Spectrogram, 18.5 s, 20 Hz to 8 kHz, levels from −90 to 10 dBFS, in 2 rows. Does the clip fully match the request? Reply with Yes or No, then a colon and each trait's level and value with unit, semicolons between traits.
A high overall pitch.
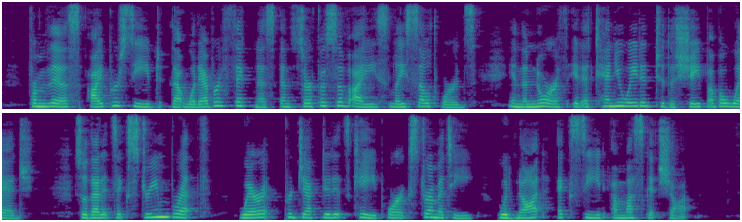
Yes: high, 225 Hz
